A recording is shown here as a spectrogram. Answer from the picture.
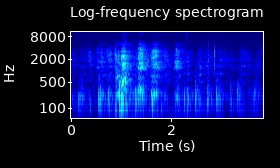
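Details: Irish Terrier, angry after being given a bath, making rough, breathy huffs and grumbles in uneven bursts about three per second, with a louder grumbling peak near the middle.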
